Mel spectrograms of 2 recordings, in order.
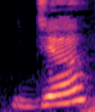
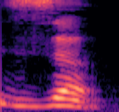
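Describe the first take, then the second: First: ज as an English j; undotted ज sound. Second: ज as a buzzing z; dotted ज sound. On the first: Teacher naming the letter before the dot, ज as j. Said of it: "इसका भी उच्चारण बदल जाता है". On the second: Teacher showing the changed sound, ज said as z. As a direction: say ज as z, not j. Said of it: "बजाय हम क्या पढ़ने लग जाते हैं?". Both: Shown as a demonstration.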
